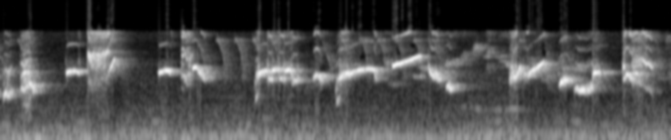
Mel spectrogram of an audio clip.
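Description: A songbird sings loud, varied whistling phrases in short bursts.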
